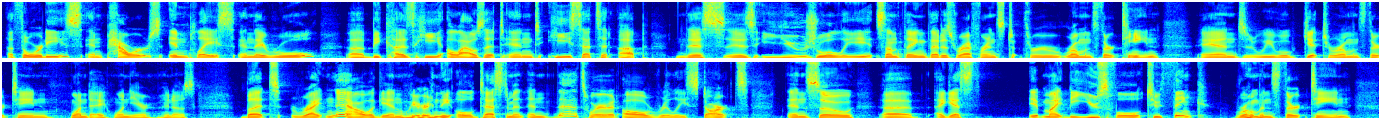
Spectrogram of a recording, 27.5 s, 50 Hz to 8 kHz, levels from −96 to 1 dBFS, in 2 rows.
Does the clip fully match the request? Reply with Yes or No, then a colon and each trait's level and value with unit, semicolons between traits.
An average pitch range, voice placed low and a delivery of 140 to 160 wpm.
Yes: average, 3.7 semitones; low, 120 Hz; average, 155 wpm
